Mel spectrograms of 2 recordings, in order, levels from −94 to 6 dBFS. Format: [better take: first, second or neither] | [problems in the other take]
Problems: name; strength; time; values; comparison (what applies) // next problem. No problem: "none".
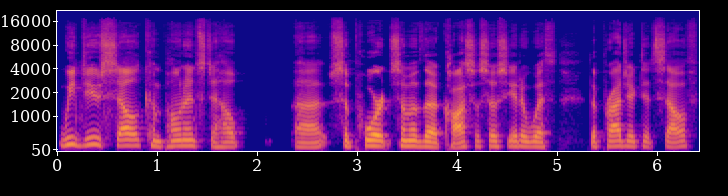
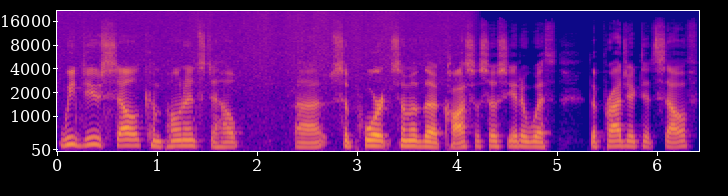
first | hiss; noticeable; until 4 s; 15 dB below the speech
